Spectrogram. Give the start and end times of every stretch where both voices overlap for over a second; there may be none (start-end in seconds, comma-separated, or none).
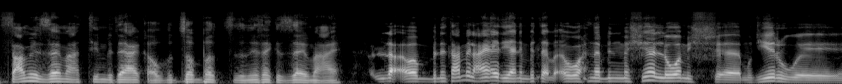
none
